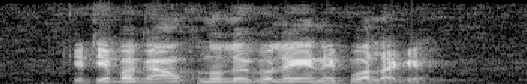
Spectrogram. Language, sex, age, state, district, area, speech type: Assamese, male, 60+, Assam, Nagaon, rural, spontaneous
